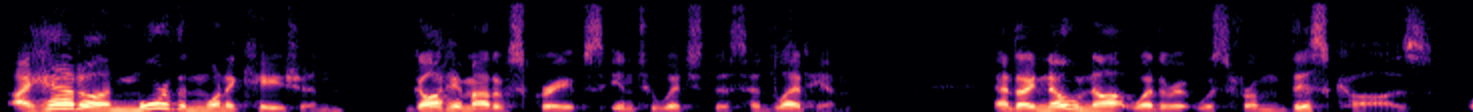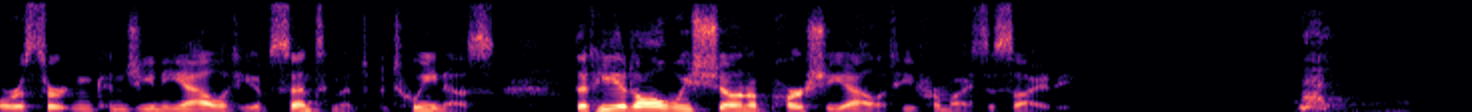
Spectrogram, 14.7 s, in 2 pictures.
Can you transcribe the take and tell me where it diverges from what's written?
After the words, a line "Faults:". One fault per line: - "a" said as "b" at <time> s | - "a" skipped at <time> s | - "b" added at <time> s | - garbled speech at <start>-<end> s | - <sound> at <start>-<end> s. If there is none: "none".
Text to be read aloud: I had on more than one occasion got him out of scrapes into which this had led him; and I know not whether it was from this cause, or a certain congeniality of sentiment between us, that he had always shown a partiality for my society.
I had on more than one occasion got him out of scrapes into which this had led him; and I know not whether it was from this cause, or a certain congeniality of sentiment between us, that he had always shown a partiality for my society.
Faults:
- bark at 13.8-14.4 s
